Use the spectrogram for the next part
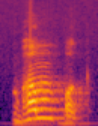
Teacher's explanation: इथे भ च्या पुढे प आलाय म्हणून माझा उच्चार म झाला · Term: अनुस्वाराचा उच्चार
